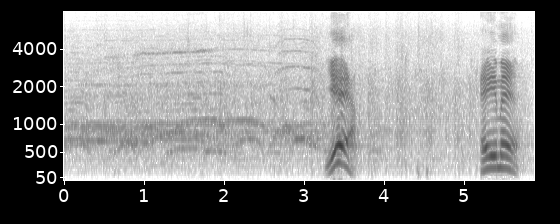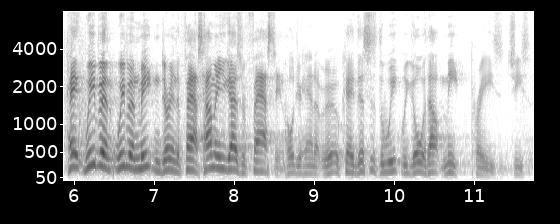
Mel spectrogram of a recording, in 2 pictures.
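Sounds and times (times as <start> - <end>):
audience applause: 0.0 - 6.2
speech: 3.2 - 3.8, 5.2 - 11.7.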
